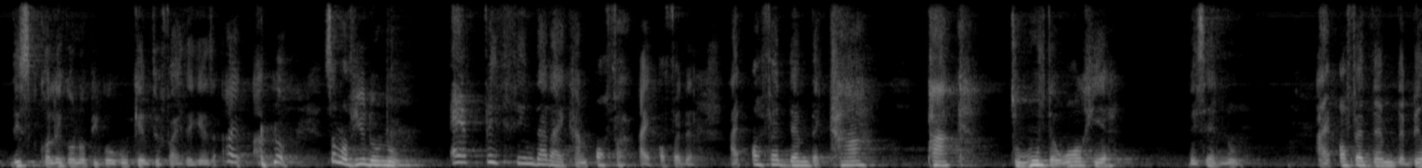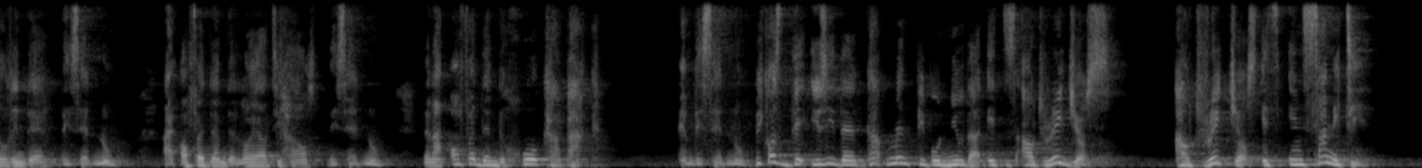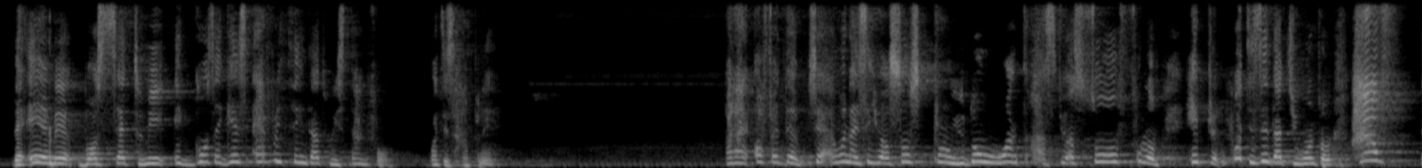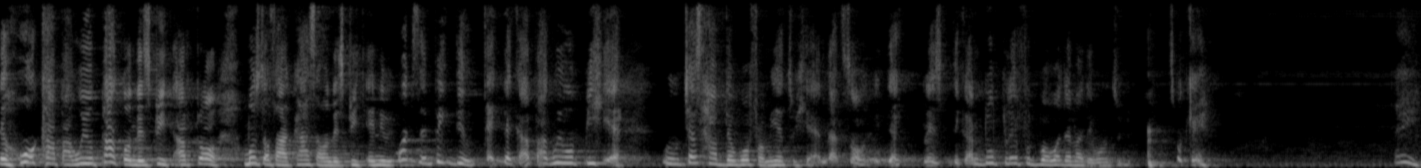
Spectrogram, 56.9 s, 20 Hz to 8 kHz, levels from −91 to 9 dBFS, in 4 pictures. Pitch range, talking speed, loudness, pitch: 175-260 Hz, 200 wpm, -37 LUFS, 210 Hz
